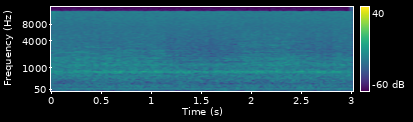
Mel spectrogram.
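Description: A car engine idles steadily with a constant low rumble and hum, muffled behind a locked door leading to a garage, unchanging throughout with no voices.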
